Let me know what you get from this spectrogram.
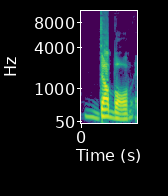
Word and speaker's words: Double: So, from Rhapsody, an artist I can't tell you anything about, because it's not double anymore, or Double, as it's pronounced, it's Double Side.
